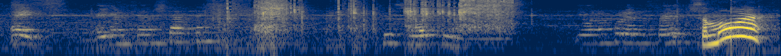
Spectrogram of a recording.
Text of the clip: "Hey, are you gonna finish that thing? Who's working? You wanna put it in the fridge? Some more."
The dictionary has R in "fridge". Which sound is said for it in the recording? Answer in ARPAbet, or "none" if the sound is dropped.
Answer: none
